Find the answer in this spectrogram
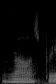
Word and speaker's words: raspberry: bit of a clue we have a raspberry which is spelled raspberry but raspberry is how we would say it this one here number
